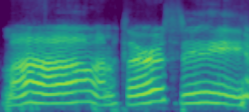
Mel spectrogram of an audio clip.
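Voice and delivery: put-on high, drawn-out whiny kid begging; child's whine. Shown as a demonstration. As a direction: whine it like a thirsty little kid. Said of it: "that cry becomes a whine".

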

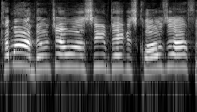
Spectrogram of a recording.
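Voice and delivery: high, loud egging-on voice; hammed-up shouting heckler; imitating rowdy fan. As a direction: rile up the crowd. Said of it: "he was like".

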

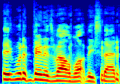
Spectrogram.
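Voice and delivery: normal talking voice

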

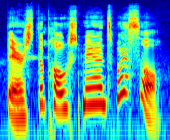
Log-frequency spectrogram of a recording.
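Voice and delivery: high, startled exclamation; excited cry. A narrator's reading. Mother hears the postman coming, excited cry. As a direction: call it out with sudden high excitement. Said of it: "she cried".

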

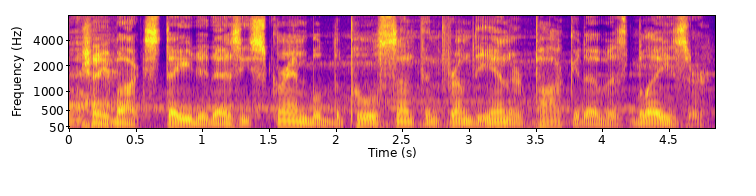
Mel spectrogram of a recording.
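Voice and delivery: ordinary delivery

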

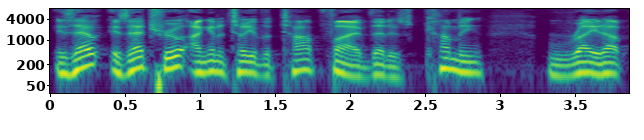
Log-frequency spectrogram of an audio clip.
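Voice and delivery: normal talking voice

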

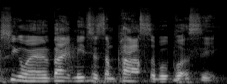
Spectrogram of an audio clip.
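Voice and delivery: ordinary talk, nothing marked

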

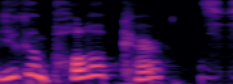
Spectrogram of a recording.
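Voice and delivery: put-on high, hushed clueless rich kid; wide-eyed disbelief, quietly; naive rich kid. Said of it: "It's like".

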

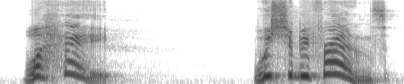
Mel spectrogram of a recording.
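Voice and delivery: very high, bright mock of a pushy man; squeaky pushy guy voice; imitating guy. Friend mimics the man asking to be friends, very high. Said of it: "And he goes".

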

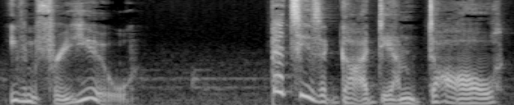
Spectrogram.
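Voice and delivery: plain reading voice

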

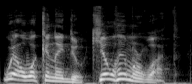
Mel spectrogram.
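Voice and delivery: put-on high, heavy Russian accent on the father's words; mock Russian accent. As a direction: play the Russian dad with a thick accent. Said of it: "a Russian accent".

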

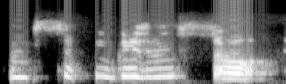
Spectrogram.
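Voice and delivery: holding back tears; on the verge of crying, high and strained; choking up. Real, not acted. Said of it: "I start crying again".

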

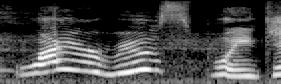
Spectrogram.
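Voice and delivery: laughing through the question; giggling while asking. Real, not acted.

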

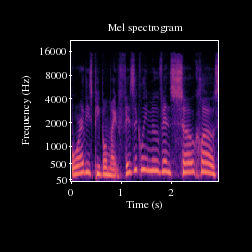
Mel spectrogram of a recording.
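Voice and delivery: ordinary talk

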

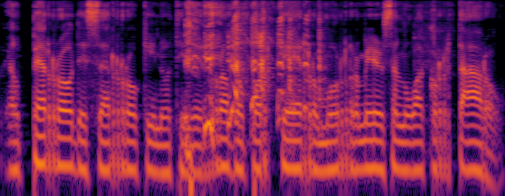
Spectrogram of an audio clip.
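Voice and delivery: Spanish tongue twister with rolled r's. Shown as a demonstration. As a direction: rattle off the twister, heavy R rolls. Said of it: "it's all about my tongue twister".

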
